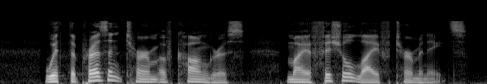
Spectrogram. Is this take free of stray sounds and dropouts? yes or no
yes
